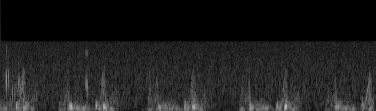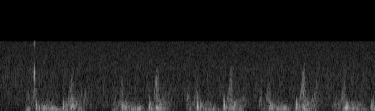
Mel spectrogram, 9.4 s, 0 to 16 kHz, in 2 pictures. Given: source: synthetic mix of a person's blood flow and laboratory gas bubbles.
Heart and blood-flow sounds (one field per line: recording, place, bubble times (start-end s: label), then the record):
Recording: Doppler ultrasound of blood flow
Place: precordium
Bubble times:
0.03-0.28 s: bubbles
1.05-1.10 s: bubbles
5.09-5.17 s: bubbles
From the record:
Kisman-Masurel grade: 123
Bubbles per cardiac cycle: 1 to 2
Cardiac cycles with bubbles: 10 to 50%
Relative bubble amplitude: loud (0.450 to 0.775)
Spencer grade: 2 (many but less than half of the cardiac periods contain bubble signals, singularly or in groups)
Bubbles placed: only in the low amplitude regions of the cardiac cycle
